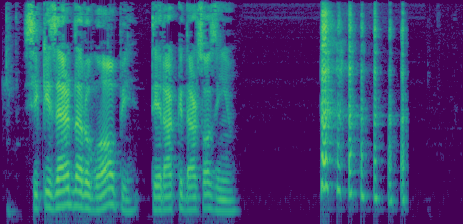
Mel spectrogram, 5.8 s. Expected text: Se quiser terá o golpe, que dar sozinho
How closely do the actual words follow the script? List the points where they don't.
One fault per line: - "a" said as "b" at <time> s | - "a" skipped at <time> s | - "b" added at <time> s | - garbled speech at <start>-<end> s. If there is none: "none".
- "terá" said as "dar" at 0.9 s
- "terá" added at 1.9 s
